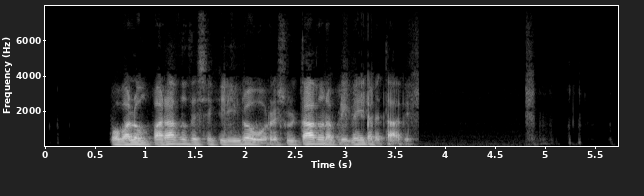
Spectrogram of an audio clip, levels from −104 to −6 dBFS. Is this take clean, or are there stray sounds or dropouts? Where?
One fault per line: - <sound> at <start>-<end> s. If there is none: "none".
none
